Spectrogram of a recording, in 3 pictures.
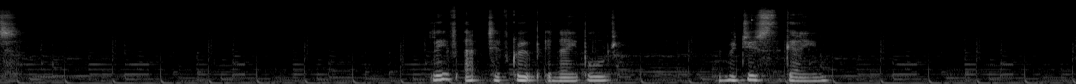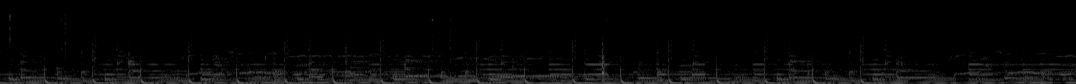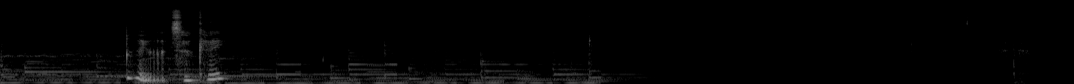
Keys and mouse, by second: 7.6-10.9 drag, 11.4-14.2 middle drag, 15.2 click, 16.8-18.7 middle drag, 19.4-25.5 middle drag, 27.4 KP_3, 29.7 Tab, 30.7-31.6 shift+middle drag.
